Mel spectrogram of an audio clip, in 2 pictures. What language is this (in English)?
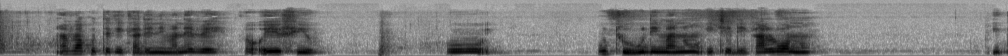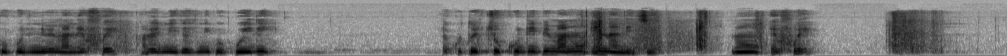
Ikposo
